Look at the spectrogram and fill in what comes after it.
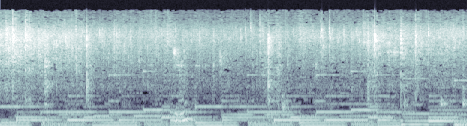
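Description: Oil sizzling in a kadai as a tempering of curry leaves, chillies, dals and hing is stirred, with a few scrapes of the wooden spatula. Background music with steady sustained notes plays over the sizzle.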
